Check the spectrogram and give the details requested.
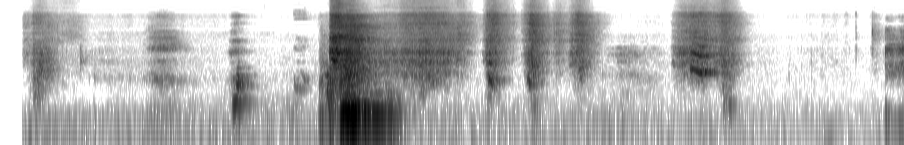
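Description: Quiet breaths, then one loud forceful sneeze with a rushing exhale, followed by sniffs and short breaths; an ordinary adult sneeze.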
